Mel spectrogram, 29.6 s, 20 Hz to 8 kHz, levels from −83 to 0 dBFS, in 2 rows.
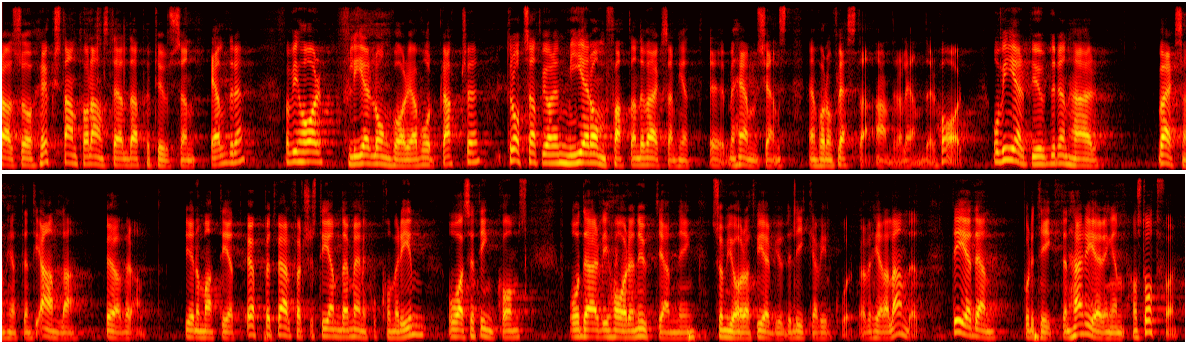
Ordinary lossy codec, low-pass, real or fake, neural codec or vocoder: none; 7.2 kHz; fake; autoencoder, 48 kHz, 128 numbers a frame, DAC-VAE, trained on Japanese speech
